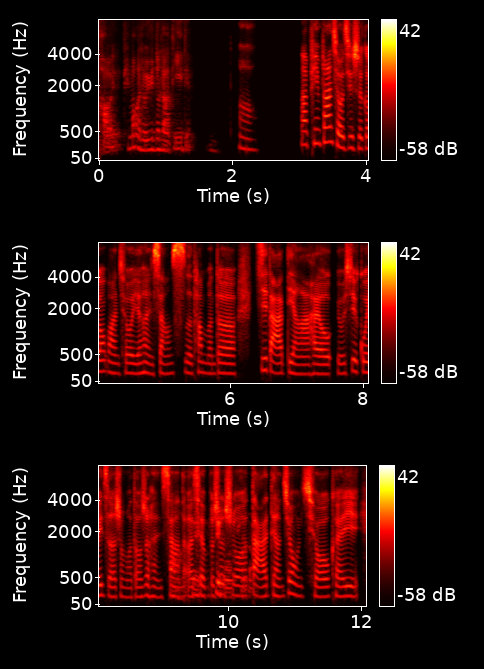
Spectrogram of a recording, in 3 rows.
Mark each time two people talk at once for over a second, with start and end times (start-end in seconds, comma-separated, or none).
9.1-10.5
